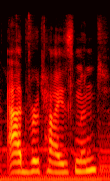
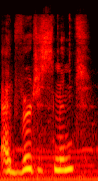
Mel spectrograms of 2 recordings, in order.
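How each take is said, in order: First: It is said with an American pronunciation. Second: It is said with a British pronunciation. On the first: The speaker calls it wrong. "instead of" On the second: The speaker calls it right. "I love the pronunciation"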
